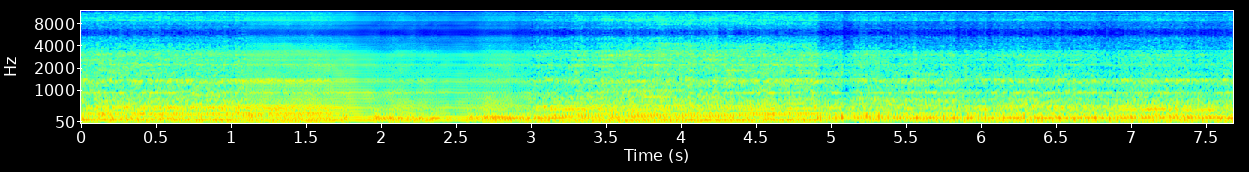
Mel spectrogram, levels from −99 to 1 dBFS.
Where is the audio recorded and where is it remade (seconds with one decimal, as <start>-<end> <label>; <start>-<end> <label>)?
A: 0.0-1.1 recorded; 1.1-3.0 remade; 3.0-7.7 recorded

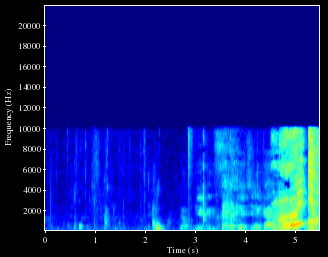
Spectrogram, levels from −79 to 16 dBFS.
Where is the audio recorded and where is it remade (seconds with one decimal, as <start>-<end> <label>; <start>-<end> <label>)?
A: 0.0-5.5 recorded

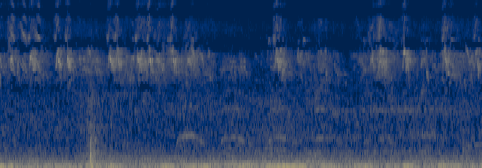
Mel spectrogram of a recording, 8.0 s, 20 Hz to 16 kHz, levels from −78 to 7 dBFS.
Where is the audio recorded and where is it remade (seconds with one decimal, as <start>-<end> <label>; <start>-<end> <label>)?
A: 0.0-1.4 recorded; 1.4-2.3 remade; 2.3-2.8 recorded; 2.8-3.3 remade; 3.3-5.8 recorded; 5.8-7.1 remade; 7.1-8.0 recorded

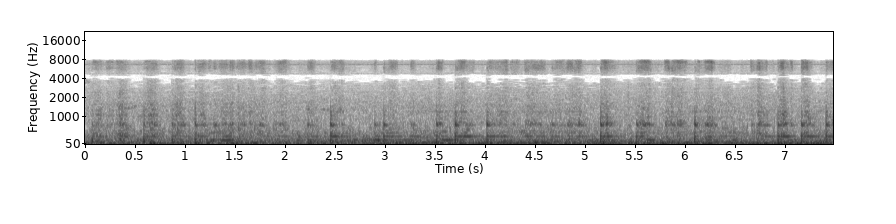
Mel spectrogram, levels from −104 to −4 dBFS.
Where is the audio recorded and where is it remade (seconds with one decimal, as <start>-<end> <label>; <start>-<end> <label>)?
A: 0.0-2.8 remade; 2.8-7.5 recorded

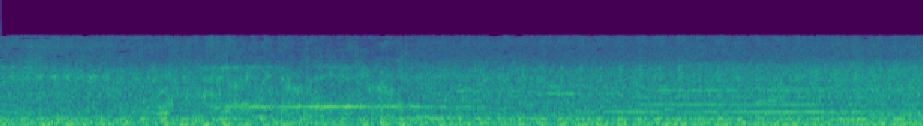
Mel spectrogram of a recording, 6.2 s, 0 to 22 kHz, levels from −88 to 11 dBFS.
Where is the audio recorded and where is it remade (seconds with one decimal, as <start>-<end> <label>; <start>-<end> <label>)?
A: 0.0-1.0 recorded; 1.0-2.8 remade; 2.8-6.2 recorded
